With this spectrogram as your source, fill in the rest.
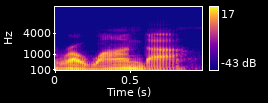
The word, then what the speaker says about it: Rwanda: Eastern Democratic Republic of the Congo, DRC, and Rwanda.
